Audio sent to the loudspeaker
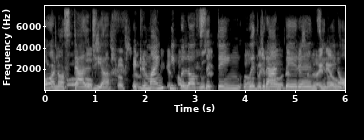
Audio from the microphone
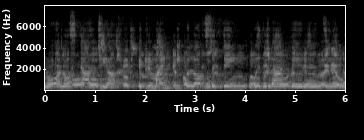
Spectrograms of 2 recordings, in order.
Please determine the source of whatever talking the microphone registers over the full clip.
echo only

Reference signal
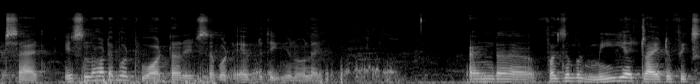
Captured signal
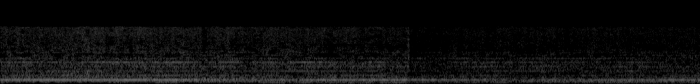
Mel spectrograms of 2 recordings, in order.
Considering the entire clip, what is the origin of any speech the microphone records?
neither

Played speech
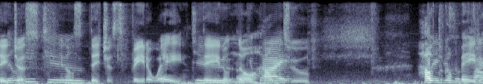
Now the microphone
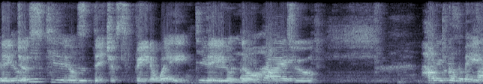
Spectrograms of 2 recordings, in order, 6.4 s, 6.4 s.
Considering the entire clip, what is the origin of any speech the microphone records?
echo only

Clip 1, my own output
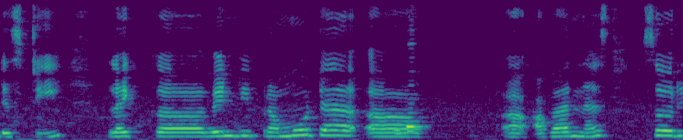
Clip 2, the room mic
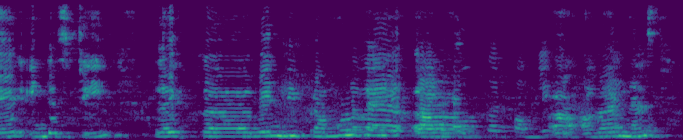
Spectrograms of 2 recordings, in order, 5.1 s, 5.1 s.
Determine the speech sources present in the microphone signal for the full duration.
both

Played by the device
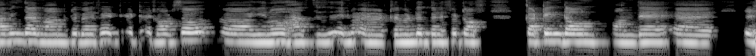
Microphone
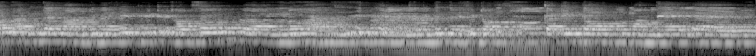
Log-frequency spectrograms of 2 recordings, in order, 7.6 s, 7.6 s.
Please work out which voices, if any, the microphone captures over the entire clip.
both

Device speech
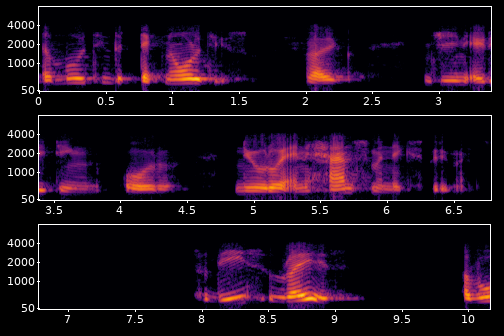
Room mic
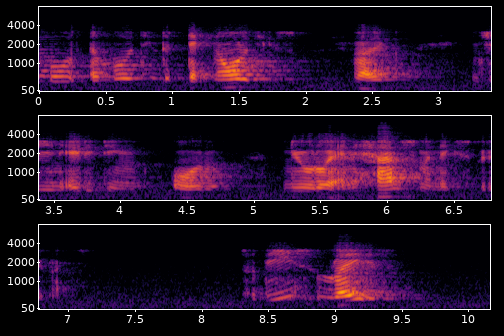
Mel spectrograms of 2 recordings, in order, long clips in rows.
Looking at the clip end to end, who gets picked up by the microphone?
echo only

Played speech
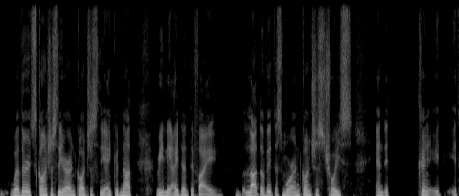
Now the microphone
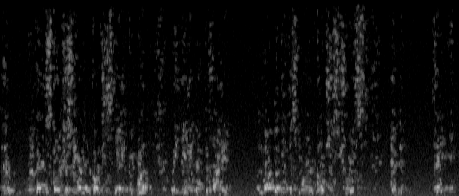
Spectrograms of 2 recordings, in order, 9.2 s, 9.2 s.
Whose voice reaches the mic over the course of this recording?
echo only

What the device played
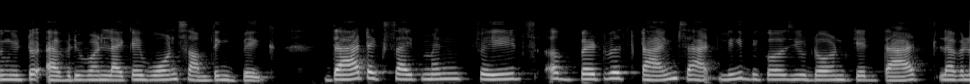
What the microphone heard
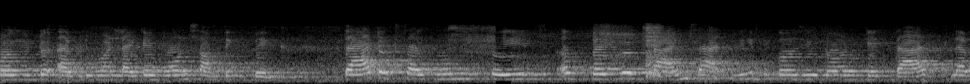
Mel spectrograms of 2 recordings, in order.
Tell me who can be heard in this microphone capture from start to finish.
echo only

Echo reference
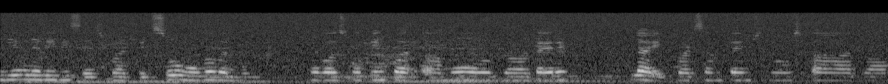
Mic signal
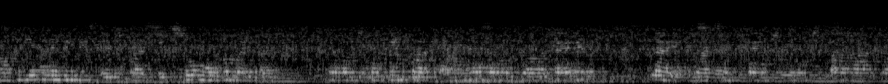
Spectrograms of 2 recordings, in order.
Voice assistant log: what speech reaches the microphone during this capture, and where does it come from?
both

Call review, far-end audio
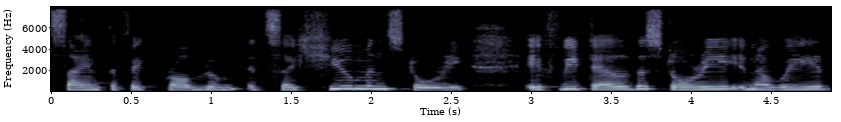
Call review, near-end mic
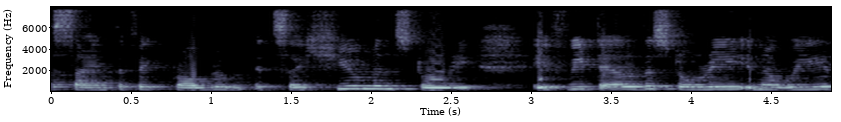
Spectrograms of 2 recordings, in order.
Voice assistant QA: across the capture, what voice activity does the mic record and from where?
echo only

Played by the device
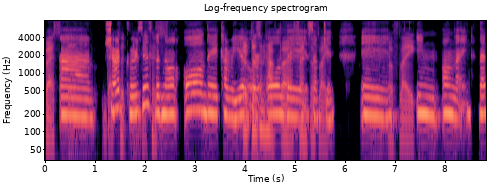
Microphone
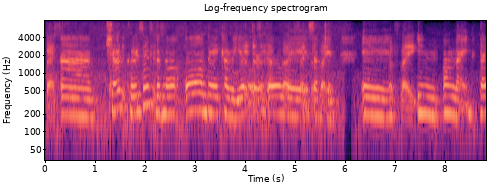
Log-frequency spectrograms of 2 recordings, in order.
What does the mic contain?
echo only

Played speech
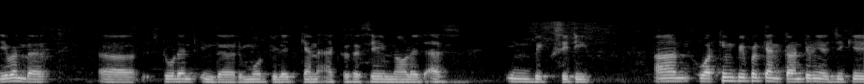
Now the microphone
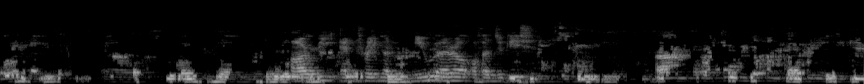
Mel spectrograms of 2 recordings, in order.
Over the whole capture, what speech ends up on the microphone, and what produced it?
both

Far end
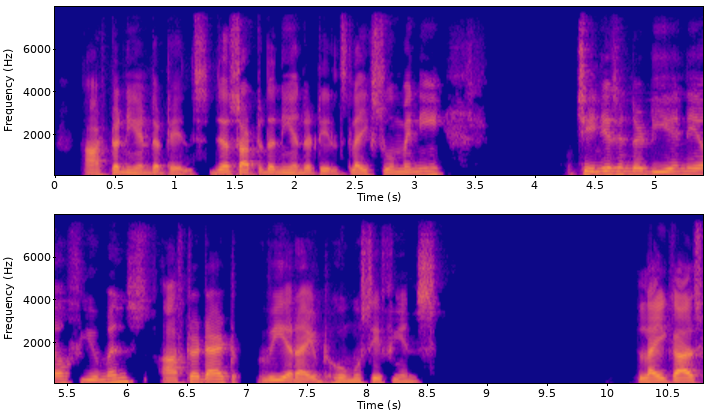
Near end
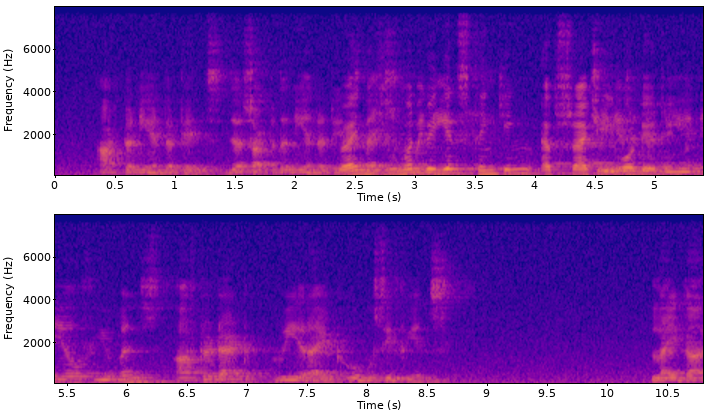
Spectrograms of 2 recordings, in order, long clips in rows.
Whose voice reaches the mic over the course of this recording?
both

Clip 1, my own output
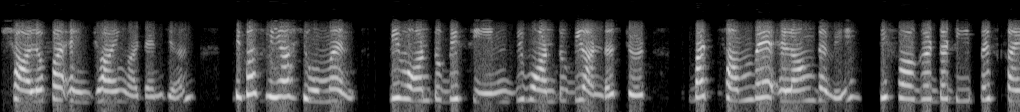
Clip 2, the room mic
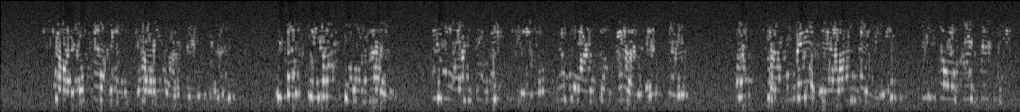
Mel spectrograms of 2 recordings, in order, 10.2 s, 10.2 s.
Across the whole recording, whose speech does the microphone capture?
echo only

